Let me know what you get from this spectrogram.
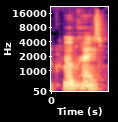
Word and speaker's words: Croghan: And I don't know how to pronounce it. It's spelled C-R-O-G-H-A-N. Krogan? I'm going to say Krogan. – That was not that hard of a one, though. – Krogan? – Just Krogan's fine. Krogan's fine.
